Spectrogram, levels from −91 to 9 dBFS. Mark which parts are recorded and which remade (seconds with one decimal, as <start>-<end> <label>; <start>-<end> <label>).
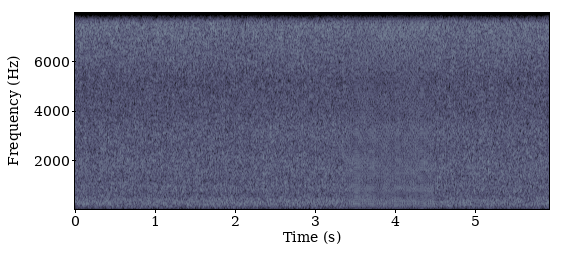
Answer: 0.0-3.4 recorded; 3.4-4.5 remade; 4.5-5.9 recorded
